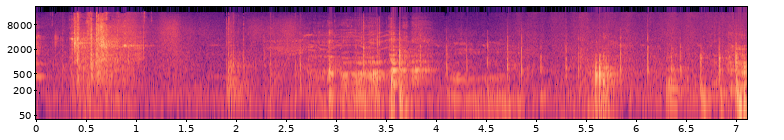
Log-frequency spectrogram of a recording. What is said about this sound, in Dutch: Did that pig just open the door? Yes. It did.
